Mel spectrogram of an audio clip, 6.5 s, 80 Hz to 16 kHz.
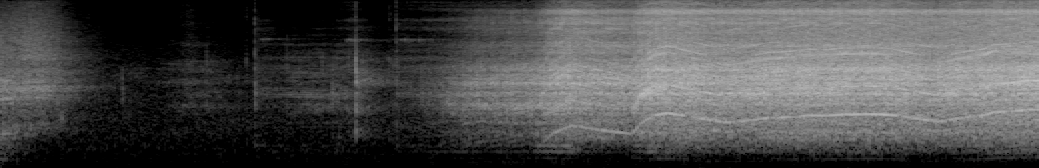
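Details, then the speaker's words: Fresh Ford 300 straight six for a 1954 International R100, before first start, oil pump primed with a drill turned clockwise in the oil pump drive: drill whine rises high, then sags and steadies under load as oil pressure builds and oil appears. "Yeah, it's low. There we go. Now we're getting some resistance."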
